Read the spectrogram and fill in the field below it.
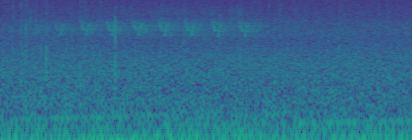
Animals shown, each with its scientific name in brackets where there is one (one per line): Ovenbird (Seiurus aurocapilla)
